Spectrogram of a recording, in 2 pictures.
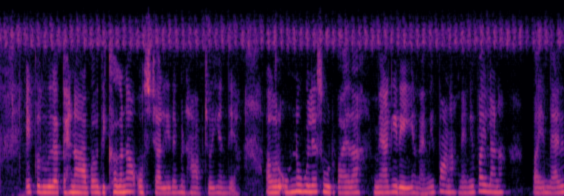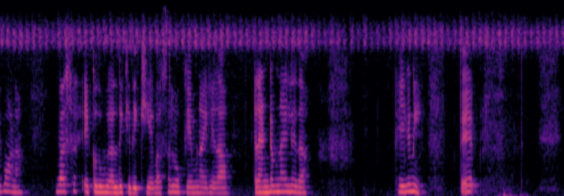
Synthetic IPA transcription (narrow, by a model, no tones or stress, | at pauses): ɪkd̪uːd̪aːpɛɦnaːpd̪ɪkʰəɡnãːʔʊst͡ʃaːliːd̪eːbənɦaːpt͡ʃoːiːə̃ːnd̪ḛːãːəɡəɾʊnɡuːleːsuːʈpaːeːd̪aːmɛ̃ːk̬iːɾeːiːãːmɛ̃ːʋĩːpaːnaːmɛ̃ːʋĩːpaːiːlaːnaːpaːemɛ̃ːʋiːpaːɽaːbəsɪkd̪uːaːld̪ɪkʰid̪ɪkʰːieːbəsloːkẽːbənaːiːleːd̪aːʈɾɛ̃ːɳɖbənaːiːleːd̪aː | ʈʰiːkniːt̪eː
